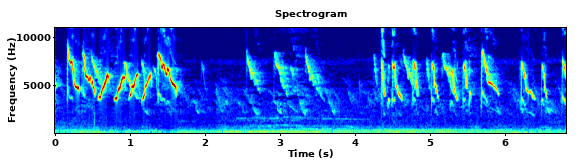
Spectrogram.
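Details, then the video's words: Oriental white-eye, a caged songbird, singing an ngalas-style song used as a lure to prompt other white-eyes to sing: bursts of high, thin, down-slurred whistled notes in rapid series, a pause of about two seconds, then more bursts. "Suara Burung PLECI Ngalas sambung wiksar Bongkar Isian memancing semua pleci cepat gacor buka paruh"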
